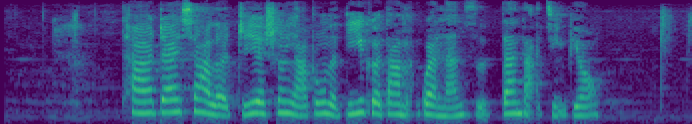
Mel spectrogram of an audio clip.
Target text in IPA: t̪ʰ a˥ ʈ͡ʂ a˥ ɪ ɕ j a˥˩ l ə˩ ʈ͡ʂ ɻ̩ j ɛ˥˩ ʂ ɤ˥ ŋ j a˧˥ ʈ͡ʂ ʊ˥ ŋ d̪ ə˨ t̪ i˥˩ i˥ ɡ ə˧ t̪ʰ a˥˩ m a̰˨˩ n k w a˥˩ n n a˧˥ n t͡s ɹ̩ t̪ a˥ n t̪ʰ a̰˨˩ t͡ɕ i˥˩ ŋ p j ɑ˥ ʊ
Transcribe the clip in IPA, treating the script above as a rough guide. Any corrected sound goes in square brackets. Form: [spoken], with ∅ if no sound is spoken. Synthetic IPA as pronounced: t̪ʰ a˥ ʈ͡ʂ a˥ ɪ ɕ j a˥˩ l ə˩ ʈ͡ʂ ɻ̩ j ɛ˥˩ ʂ ɤ˥ ŋ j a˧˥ ʈ͡ʂ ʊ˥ ŋ d̪ ə˨ t̪ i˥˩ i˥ ɡ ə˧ [t̪] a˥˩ m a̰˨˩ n k w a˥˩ n n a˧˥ n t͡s ɹ̩ t̪ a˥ n [t̪] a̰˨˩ t͡ɕ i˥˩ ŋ p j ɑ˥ ʊ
